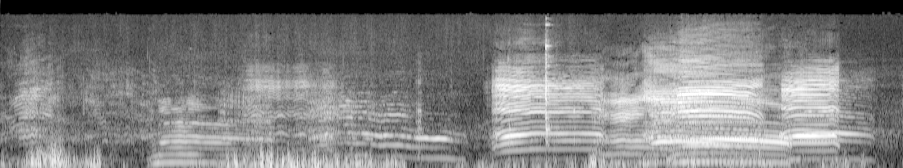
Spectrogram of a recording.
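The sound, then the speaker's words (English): Leicester Longwool sheep, a mix of this year's lambs and older ewes, bleating loudly. Several wavering, harmonic calls overlap and follow one another throughout, with high and lower-pitched voices mixed together. “So this is a mixture of some of this year's lambs and some older ewes.”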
